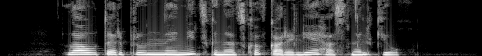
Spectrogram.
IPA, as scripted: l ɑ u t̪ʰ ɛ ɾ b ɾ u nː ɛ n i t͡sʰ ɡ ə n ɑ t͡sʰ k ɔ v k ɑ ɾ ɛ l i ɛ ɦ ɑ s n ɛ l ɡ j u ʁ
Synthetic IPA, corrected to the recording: l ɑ u t̪ ɛ ɾ b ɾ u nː ɛ n i t͡sʰ ɡ ə n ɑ t͡sʰ kʰ ɔ v k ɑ ɾ ɛ l i ɛ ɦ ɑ s n ɛ l ɡ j u ʁ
